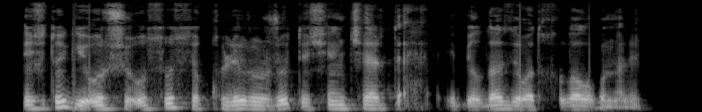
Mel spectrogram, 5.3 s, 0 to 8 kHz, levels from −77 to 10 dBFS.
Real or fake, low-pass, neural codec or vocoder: real; 7.2 kHz; none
